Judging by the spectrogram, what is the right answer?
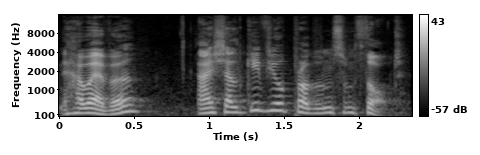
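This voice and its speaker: A man playing Sherlock Holmes, lively-pitched and courteous. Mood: thoughtful. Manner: deliberate, polite, formal. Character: male detective, courteous, thoughtful, shrewd. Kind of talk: radio mystery drama acting.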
